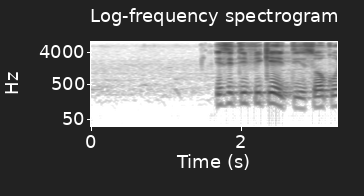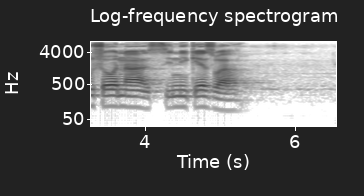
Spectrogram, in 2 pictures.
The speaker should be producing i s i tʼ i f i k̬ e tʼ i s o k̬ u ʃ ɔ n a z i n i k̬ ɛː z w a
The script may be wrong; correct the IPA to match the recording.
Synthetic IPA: i s i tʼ i f i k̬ e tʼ i s o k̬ u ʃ ɔ n a s i n i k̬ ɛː z w a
